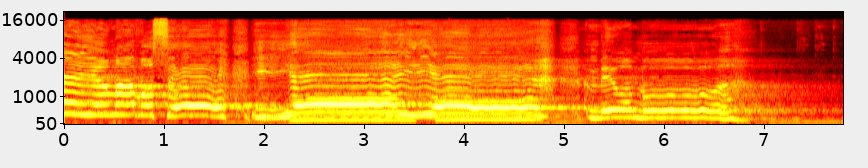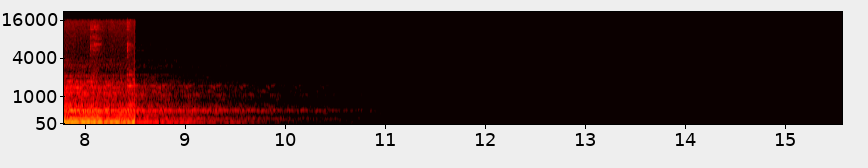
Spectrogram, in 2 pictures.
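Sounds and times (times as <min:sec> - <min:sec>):
a cappella trio singing: 0:00.0 - 0:07.9.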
